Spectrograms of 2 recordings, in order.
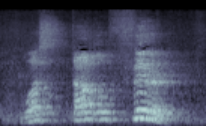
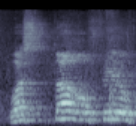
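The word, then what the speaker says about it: وَاسْتَغْفِرْهُ: Hamzatul wasl, which means do not pronounce alif.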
